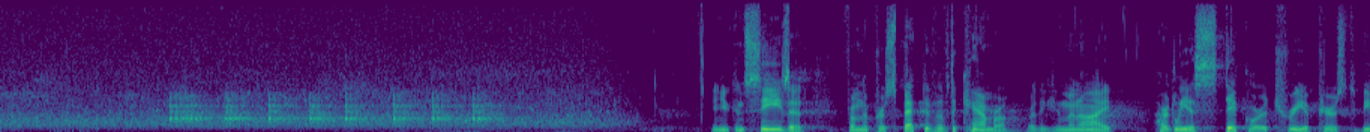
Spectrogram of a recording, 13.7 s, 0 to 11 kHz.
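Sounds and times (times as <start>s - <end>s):
soft hiss of forest ambience: 0.0s - 6.5s
woodpecker drumming in a forest after selective logging: 0.0s - 6.5s
speech: 7.1s - 13.6s.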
